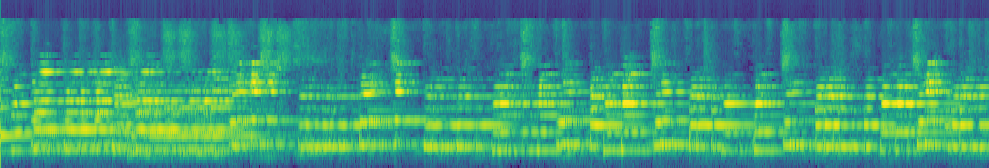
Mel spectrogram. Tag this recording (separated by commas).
playing steelpan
